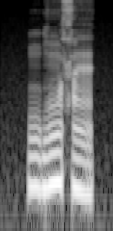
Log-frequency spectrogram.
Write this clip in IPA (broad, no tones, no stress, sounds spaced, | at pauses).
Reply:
ŋ ɡ ũ ħ ɛ̃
